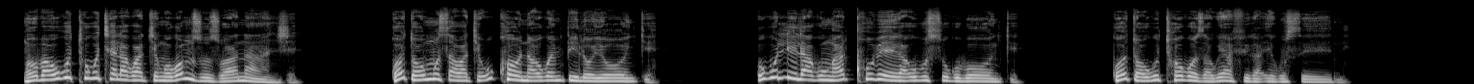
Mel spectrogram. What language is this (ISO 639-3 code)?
nde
